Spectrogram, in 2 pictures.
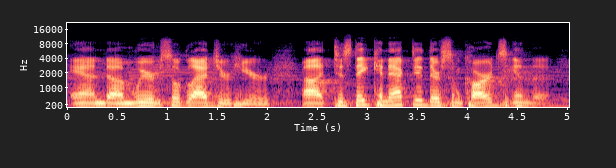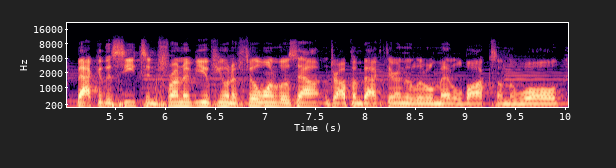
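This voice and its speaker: A middle-aged American pastor welcomes his congregation in a slightly high, fairly bright voice, talking fairly quickly with even intonation and hardly a pause. He delivers informal sermon material and church announcements in a folksy, encouraging way, often checking in with them. Faint music runs behind, and the audio is poor.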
